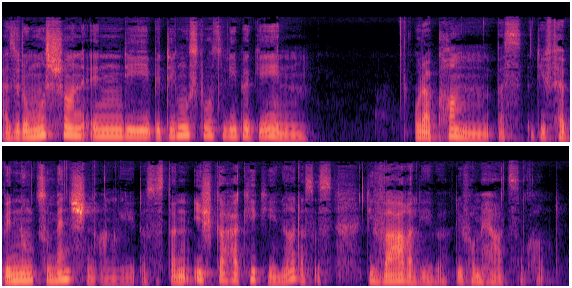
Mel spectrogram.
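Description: A woman with an unremarkable speaking voice talks at a moderate pace, her pitch fairly low and her intonation lively. Her loudness swings widely on a very clean recording with a silent background. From Hamburg, northern Germany. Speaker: yoga teacher. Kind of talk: podcast monologue, advice.

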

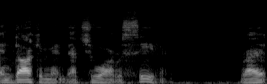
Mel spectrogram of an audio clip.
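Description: At a moderate pace, a man with a very deep, low pitch and a dark, mellow tone speaks with lively intonation and vocal fry. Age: 20s. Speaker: spiritual podcaster. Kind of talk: spiritual monologue.

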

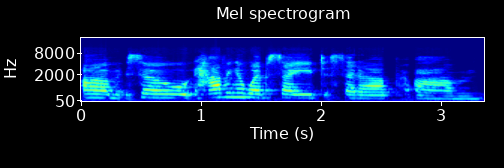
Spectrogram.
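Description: Here a woman speaks with an American accent and fairly even intonation. Noticeable background noise can be heard. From Erie, Pennsylvania. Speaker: podcast host. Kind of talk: casual interview.

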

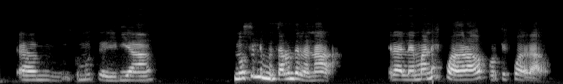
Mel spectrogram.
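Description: Over dry, close sound with no echo, a woman speaks fairly quickly in a normal speaking voice, fairly high in pitch with ordinary pitch variation. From Nicaragua, Tipitapa near Managua. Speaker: immigrant sharing life story. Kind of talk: interview testimony.

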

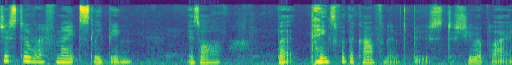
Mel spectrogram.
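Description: An unforced voice reading aloud

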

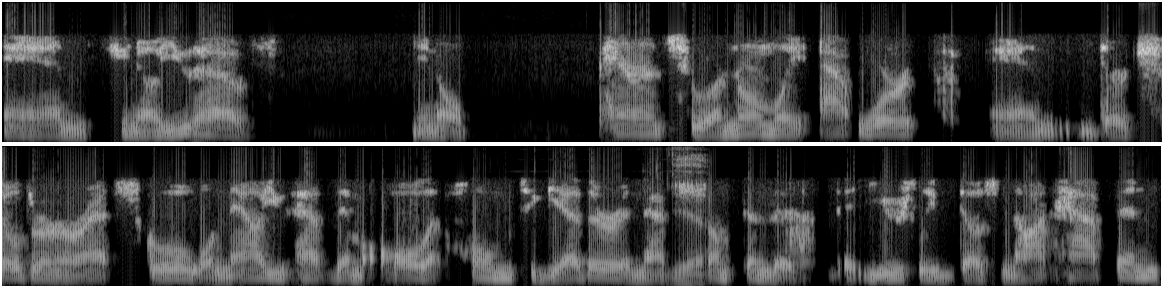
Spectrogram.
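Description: A man speaks with a very deep, low pitch at a moderate pace. His intonation is fairly even and his loudness very even. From eastern New Mexico (Portales). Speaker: college basketball coach. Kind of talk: podcast interview.

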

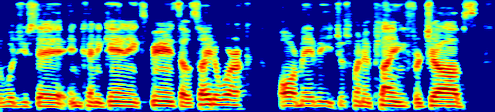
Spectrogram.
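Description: Hardly any pauses, in an Irish accent. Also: man. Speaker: student podcast host. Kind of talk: casual interview. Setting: video call.

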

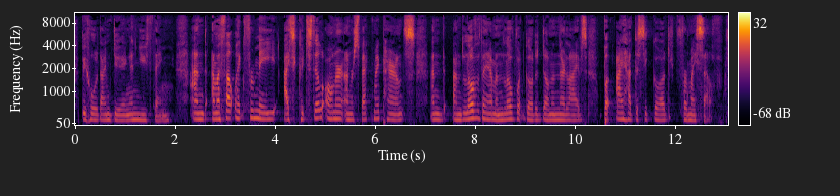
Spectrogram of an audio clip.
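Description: Against a quiet background, a woman with an unremarkable speaking voice talks at a fairly slow pace and fairly low pitch, with fairly even intonation. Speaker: preacher's wife. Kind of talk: testimony.

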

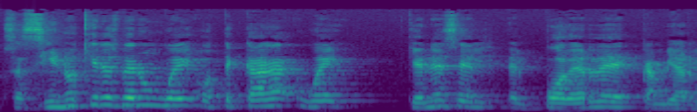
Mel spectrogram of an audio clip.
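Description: A man with a high pitch speaks at a moderate pace with lively intonation, and the room echo is audible. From Monterrey, Mexico. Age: 40s. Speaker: podcast co-host. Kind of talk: casual chat.

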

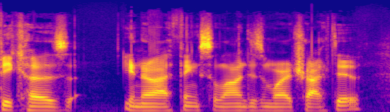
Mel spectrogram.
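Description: The recording is very clean with a silent background, carrying a man's voice with an Australian accent. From Australia, Melbourne southeast suburbs. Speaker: musician. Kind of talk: casual chat.

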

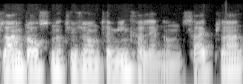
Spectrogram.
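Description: The speaker is a man. He talks at a medium pitch. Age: 20s. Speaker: youth association leader and student. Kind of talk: interview. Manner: hesitant, many filler sounds.

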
